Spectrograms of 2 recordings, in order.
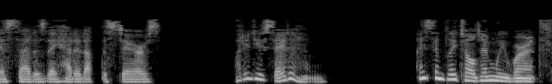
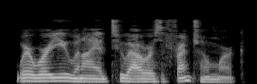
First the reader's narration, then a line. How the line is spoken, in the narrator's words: She grumbled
